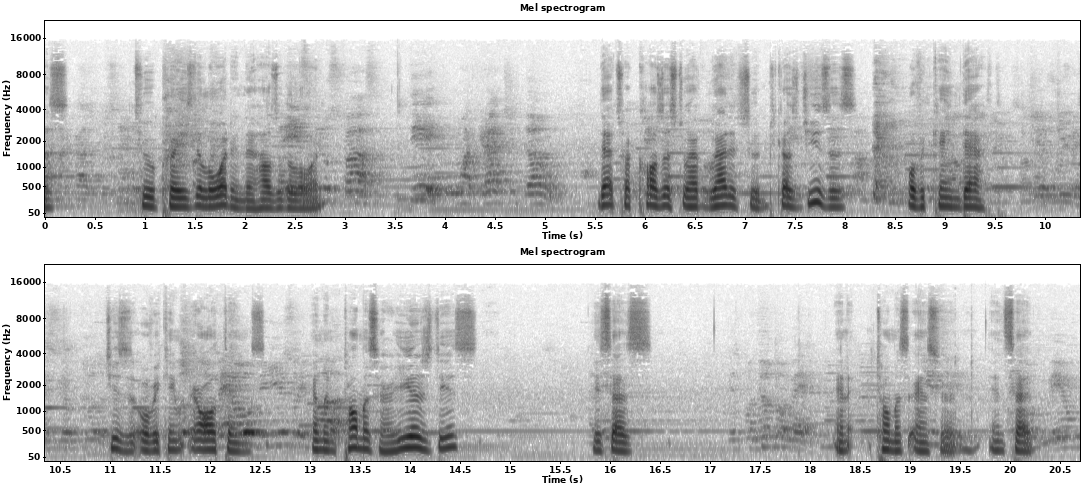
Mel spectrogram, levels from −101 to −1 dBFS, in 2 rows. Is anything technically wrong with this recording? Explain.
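No, nothing is technically wrong with this audio.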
